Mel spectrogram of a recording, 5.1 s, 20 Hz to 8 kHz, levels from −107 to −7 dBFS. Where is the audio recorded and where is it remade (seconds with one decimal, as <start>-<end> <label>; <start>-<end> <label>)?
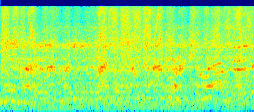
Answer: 0.0-2.2 recorded; 2.2-2.9 remade; 2.9-5.1 recorded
